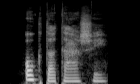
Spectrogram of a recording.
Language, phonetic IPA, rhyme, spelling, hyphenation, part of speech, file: Hungarian, [ˈoktɒtaːʃi], -ʃi, oktatási, ok‧ta‧tá‧si, adjective, Hu-oktatási.ogg
- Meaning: educational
